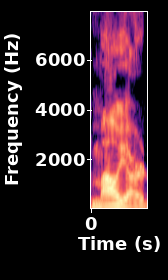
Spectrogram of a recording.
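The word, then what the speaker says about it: Maillard: what i mentioned earlier and that is the mall yard reaction yard is spelled m-a-i-l-l-a-r-d what it is is it's a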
